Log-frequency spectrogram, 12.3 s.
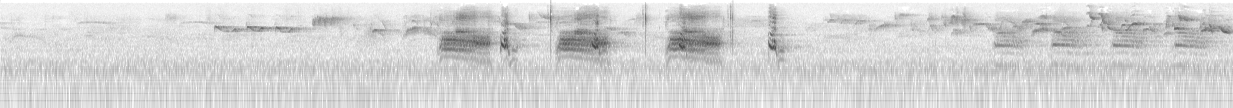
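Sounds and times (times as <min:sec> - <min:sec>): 
carrion crow hoarse grating caws: 0:04.4 - 0:07.9, 0:10.0 - 0:12.1.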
